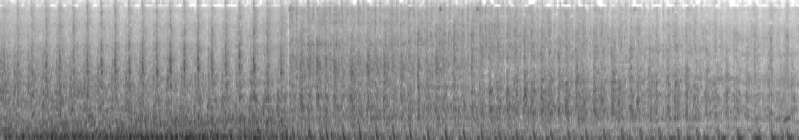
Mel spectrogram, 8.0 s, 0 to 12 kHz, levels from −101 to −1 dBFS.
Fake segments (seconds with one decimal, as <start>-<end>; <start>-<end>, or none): 7.1-8.0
